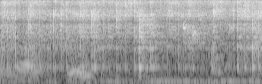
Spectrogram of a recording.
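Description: Tempering for rasam crackles in a small pot of hot oil with curry leaves, a loud, close, steady sizzle that cuts off abruptly at the end.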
